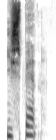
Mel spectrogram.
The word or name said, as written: isspand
